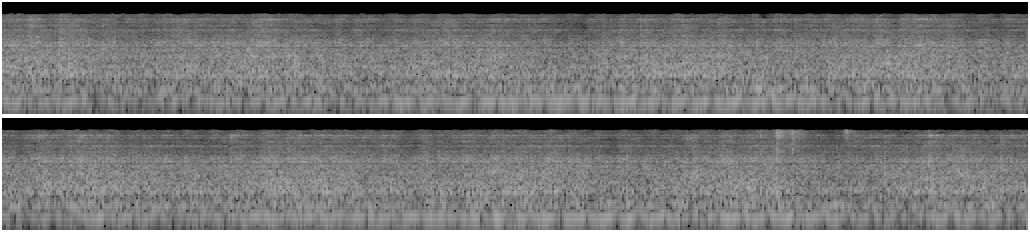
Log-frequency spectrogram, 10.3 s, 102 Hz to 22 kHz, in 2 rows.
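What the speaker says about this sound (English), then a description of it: "Spinning at 460 RPM." A machine spinning at 460 RPM while casting aluminium round stock gives a continuous, steady mechanical rumble and drone that holds evenly throughout.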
